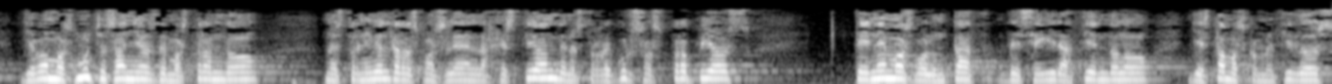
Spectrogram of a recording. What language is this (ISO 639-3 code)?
spa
